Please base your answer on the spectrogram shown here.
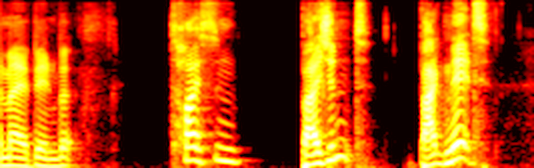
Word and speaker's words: Bagent: have been, but Tyson Bagnet? You tell me, because I've heard it pronounced in several different ways, and I feel like I'm getting it wrong. Bagent. Right, Tyson Bagent.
